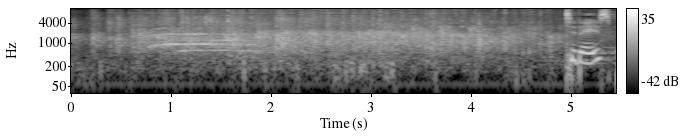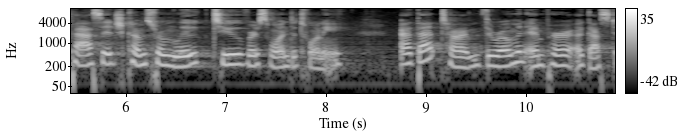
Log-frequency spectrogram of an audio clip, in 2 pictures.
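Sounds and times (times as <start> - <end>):
audience applauding: 0.0 - 5.0
speech: 5.0 - 10.8.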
